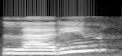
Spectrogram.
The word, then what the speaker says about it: Larín: So the first time it's Larín, Larero. If you can roll the R's, that's great. And if you can't roll the R's, that's fine too.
